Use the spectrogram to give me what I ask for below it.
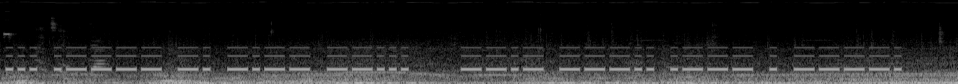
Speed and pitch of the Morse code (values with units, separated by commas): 20 wpm, 710 Hz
